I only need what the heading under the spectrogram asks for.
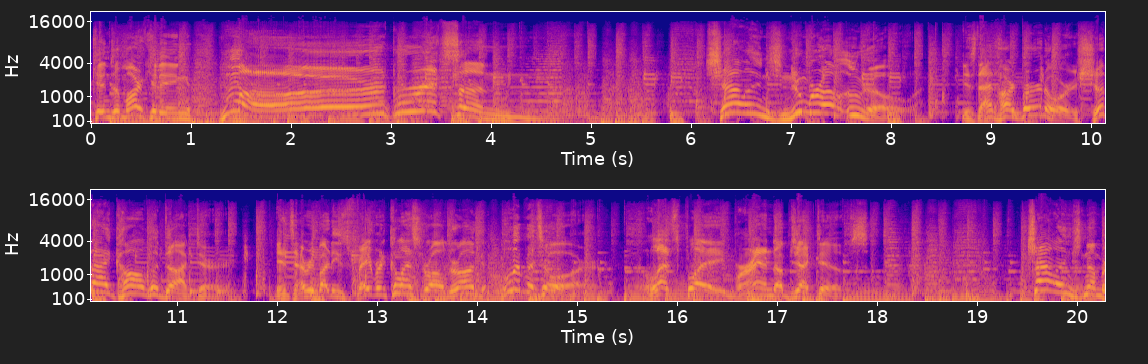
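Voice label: Game Show Announcer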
